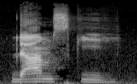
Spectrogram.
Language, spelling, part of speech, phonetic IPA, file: Czech, dámský, adjective, [ˈdaːmskiː], Cs-dámský.ogg
- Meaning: ladies', female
